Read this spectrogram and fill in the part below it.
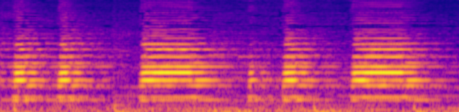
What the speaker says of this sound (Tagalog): Mas okay na rin tayo sa busina na meron ngayon.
